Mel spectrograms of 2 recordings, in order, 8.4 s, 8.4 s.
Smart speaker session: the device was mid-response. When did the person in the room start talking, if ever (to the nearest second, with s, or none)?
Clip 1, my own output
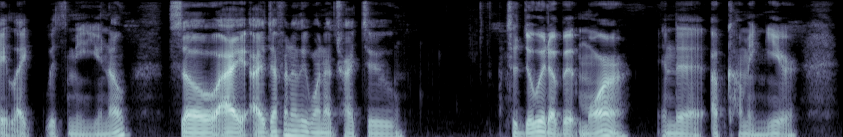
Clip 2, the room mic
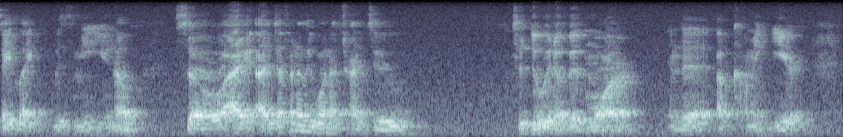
none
